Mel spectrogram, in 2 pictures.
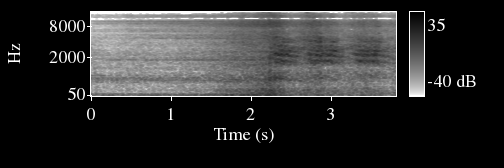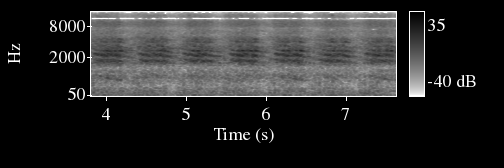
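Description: Class 390 Pendolino electric train passing at speed. A rush of noise builds over the first two seconds as the front goes by, then a steady beat about twice a second as each coach's wheels pass.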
